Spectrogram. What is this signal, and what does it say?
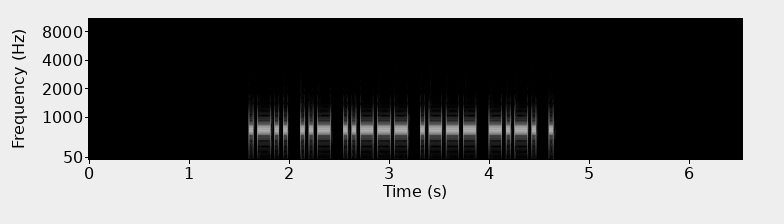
Morse code, heard as a keyed tone, about 27 wpm, 700 Hz. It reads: LU2JCE
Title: DXCC-100 Call Signs - 6 Characters - 28wpm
